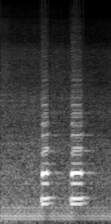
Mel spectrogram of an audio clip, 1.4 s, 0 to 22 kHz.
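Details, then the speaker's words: 1973 Dodge Dart Swinger horn, pressed hard toward the outside: two short, clear honks about a third of a second apart. Horn works. "does the horn work try it it's on the outsides got to push hard towards the outside there you go hey the horn even works"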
